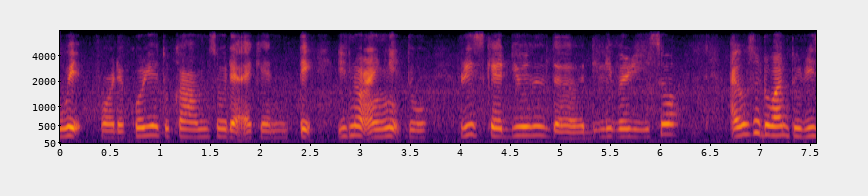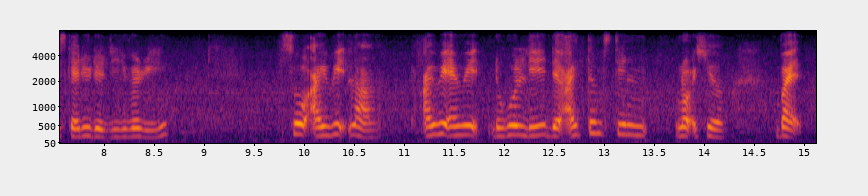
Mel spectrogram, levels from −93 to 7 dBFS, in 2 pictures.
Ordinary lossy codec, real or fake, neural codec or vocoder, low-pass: Opus, 16 kbps; real; none; 7.2 kHz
